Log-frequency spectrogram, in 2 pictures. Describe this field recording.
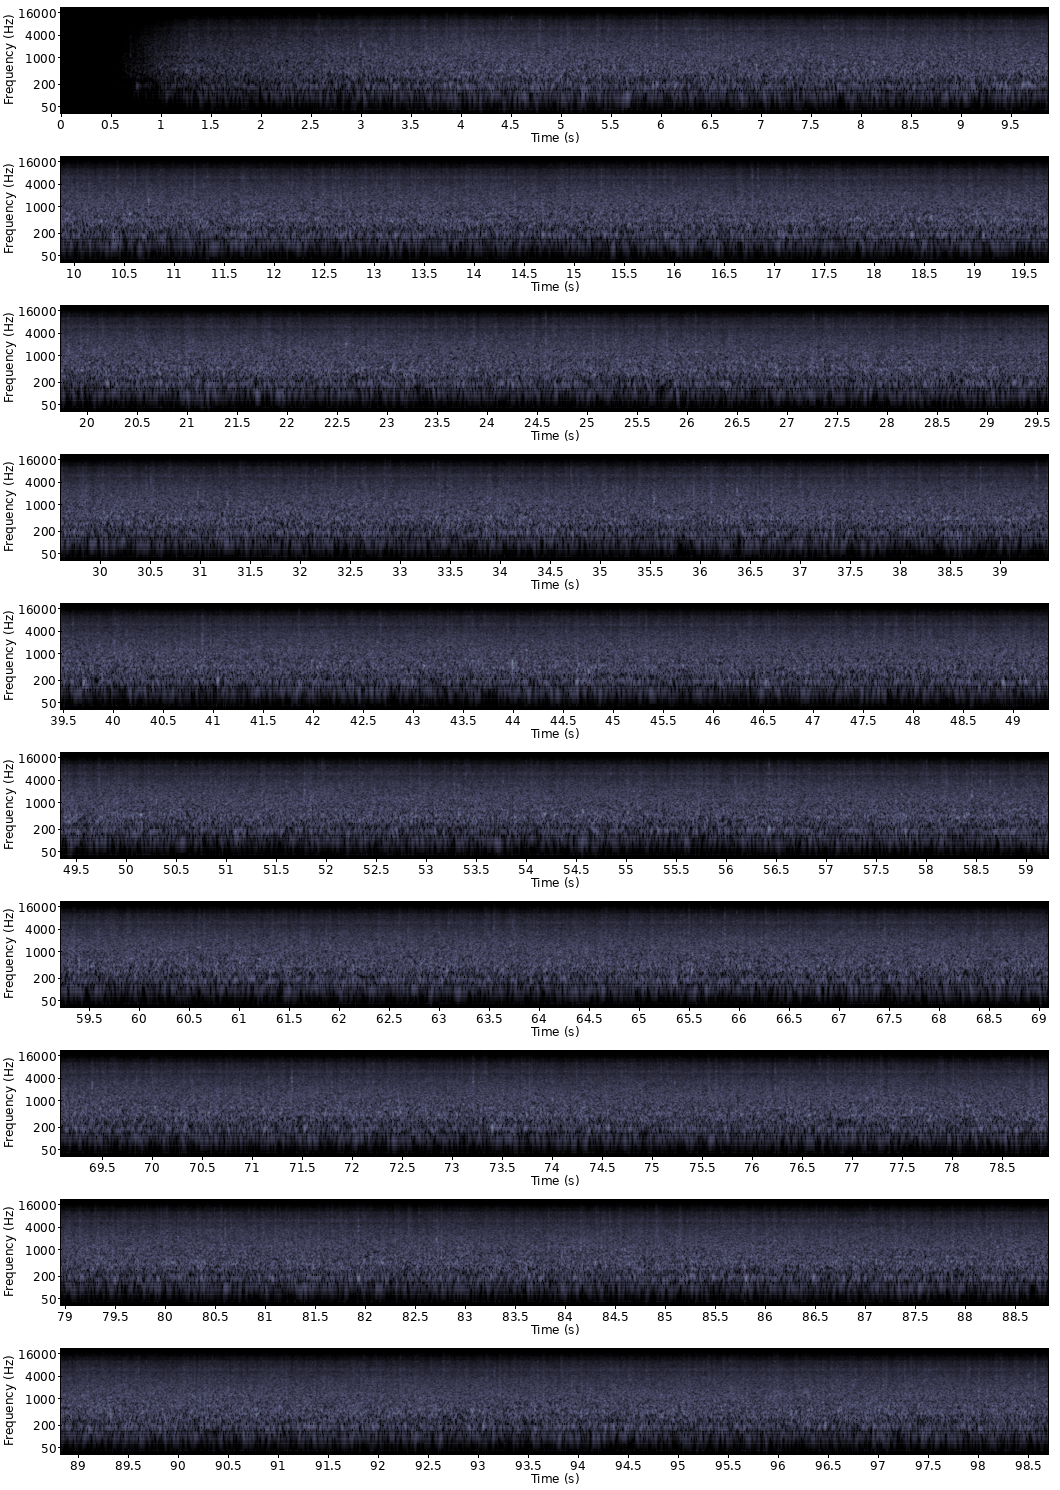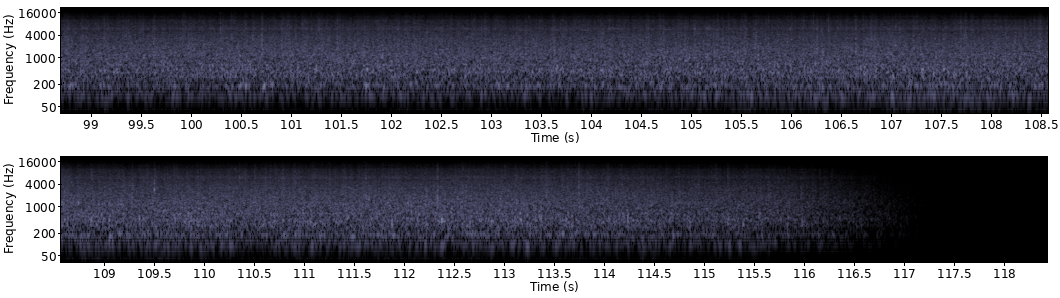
The stream goes over a small waterfall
